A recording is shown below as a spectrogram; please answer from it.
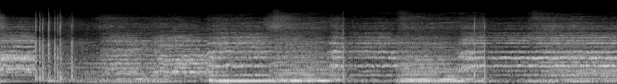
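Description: Fireworks show soundtrack with a choir singing long held notes, over fireworks bursting; a quick cluster of cracks comes about half a second in, with single pops a few times after.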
